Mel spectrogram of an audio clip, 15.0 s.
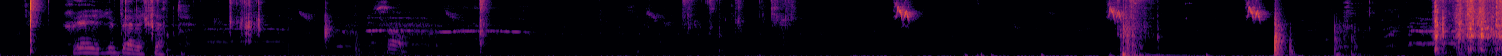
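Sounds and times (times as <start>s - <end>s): faint bird chirps: 8.9s - 14.0s.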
